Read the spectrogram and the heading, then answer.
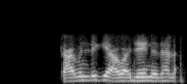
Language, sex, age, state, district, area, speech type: Marathi, male, 18-30, Maharashtra, Hingoli, urban, conversation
